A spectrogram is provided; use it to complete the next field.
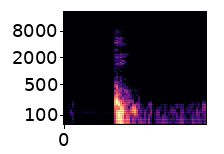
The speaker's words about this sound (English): Excuse me, tickle in the throat.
